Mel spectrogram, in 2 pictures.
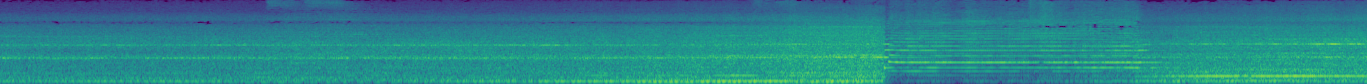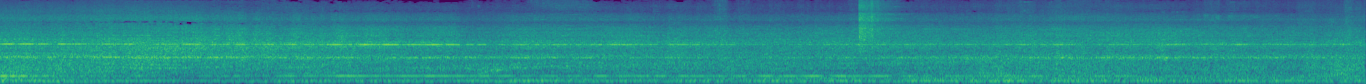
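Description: Two EL class diesel locomotives hauling a coal train past at close range, their engines running under load, with a horn blast of about two and a half seconds around nine seconds in. The rest is the steady rumble and wheel noise of coal hopper wagons rolling by.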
